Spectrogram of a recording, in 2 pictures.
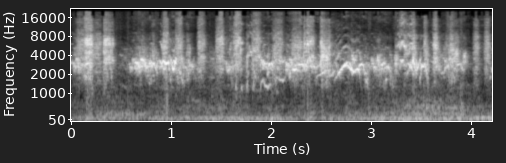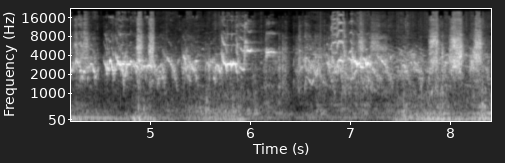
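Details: Colony of breeding budgerigars kept in a cage: continuous busy chatter of high chirps and squeaky warbles from several birds, with occasional clicks and a faint low hum.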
